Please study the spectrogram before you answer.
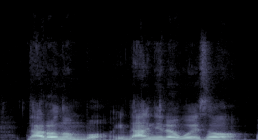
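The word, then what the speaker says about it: NaN: 아니에요 어 넘버라 뜻인데 not a 넘버 근데 그냥 난이라고 읽으시면 되거 어쨌든 이건 정의되어 있는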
